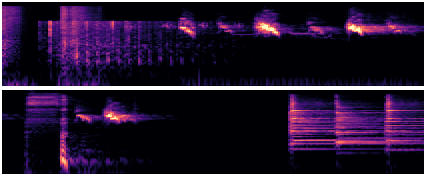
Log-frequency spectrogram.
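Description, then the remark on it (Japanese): Sparrows chirp in a quick series of short, bright tweets, with brief fluttering bursts like wings. After a moment of silence, a sustained musical tone begins. “我と来て遊べや親のねえスズメか。”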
